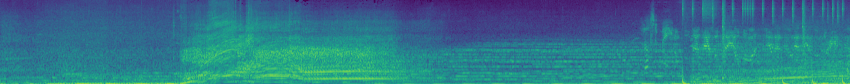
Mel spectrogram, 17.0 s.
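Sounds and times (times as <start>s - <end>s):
car engine revving: 0.0s - 10.0s, 13.5s - 17.0s.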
